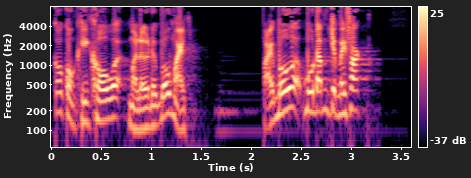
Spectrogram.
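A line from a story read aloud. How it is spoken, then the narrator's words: Shouted. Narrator (Vietnamese): Anh Thông hét lên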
